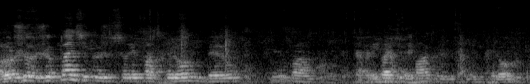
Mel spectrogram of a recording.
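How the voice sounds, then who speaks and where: Amid noticeable background noise and audible room echo, a man with a fairly high pitch speaks fairly slowly, with ordinary pitch variation. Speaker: pastor. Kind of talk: sermon. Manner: soft-spoken.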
